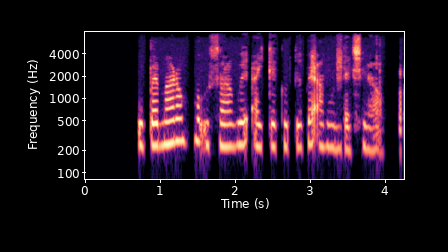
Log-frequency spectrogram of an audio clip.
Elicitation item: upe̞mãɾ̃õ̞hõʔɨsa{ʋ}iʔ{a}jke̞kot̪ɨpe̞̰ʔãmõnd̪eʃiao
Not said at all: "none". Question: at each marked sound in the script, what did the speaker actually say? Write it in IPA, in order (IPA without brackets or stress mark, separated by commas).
w, a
